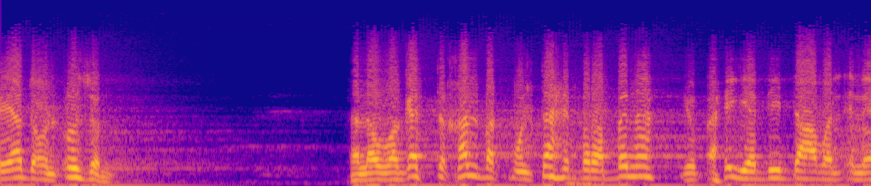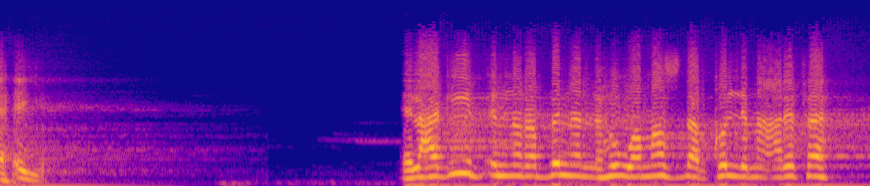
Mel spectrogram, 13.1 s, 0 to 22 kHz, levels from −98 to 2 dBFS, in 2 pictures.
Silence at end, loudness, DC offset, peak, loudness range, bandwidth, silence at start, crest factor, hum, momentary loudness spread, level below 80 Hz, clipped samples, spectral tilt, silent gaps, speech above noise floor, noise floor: 0 s; -19 LUFS; under 0.1%; -4 dBFS; 6 LU; 11 kHz; 0 s; 16 dB; none; 6 LU; -46 dBFS; under 0.1%; -6.5 dB/octave; none; 50 dB; -68 dBFS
